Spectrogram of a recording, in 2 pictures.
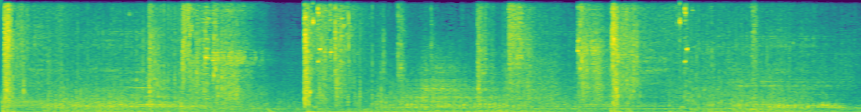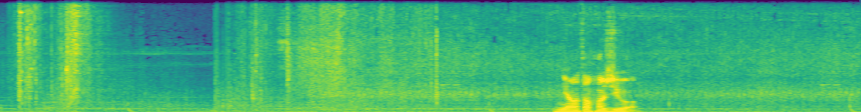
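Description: Gunfire and explosions boom from a game.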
